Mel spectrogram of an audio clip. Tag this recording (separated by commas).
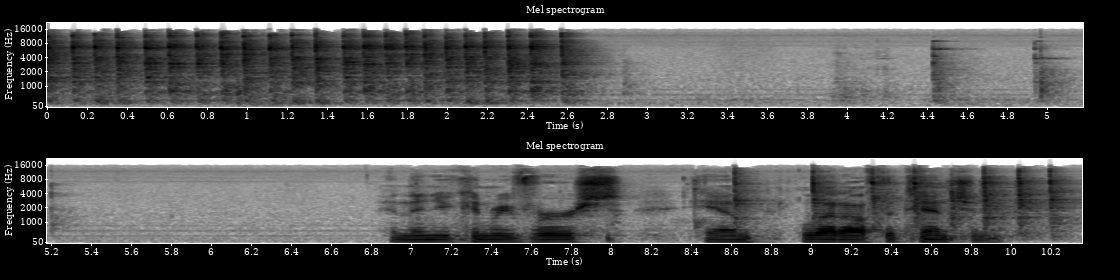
Speech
